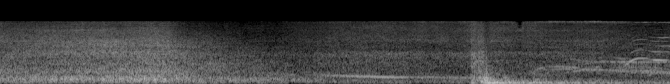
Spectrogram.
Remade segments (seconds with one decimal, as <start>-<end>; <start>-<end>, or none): 2.9-3.5; 4.0-6.3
